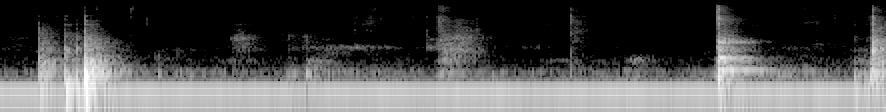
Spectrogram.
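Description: Hands working at a slingshot band-tying jig on a table: a loud sharp knock about half a second in, a few faint ticks, and another knock near the end, over a steady low hum.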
